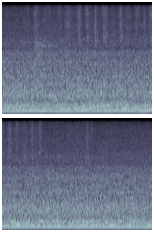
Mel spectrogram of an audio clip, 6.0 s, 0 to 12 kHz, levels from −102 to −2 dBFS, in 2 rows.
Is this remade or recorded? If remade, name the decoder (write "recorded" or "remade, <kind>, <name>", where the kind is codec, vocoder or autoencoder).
remade, autoencoder, DAC-VAE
